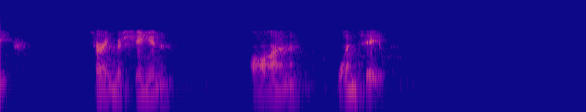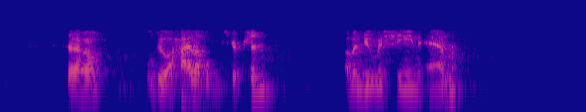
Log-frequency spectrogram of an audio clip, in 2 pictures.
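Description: A man speaks calmly and clearly into a close microphone, pausing between phrases.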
